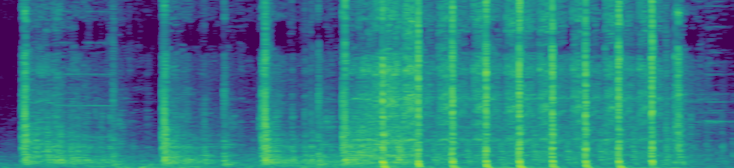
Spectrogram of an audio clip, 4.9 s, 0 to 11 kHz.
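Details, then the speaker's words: Craftsman YS4500 riding mower with a Kohler Courage engine, cranked on a jumper pack: sharp, even puffs about four a second with a hollow chuff blowing back out the intake, and fuel is seen there. Compression is leaking past loose cylinder head bolts. "Okay. Apparently the exhaust is now the intake. What is going on?"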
